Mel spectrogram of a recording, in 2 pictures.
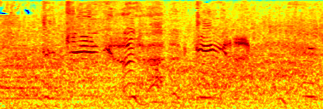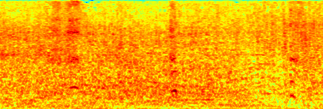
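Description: Dense, steady rumbling battle sound effects from an animated fight, with two short wavering cries about one and two seconds in.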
